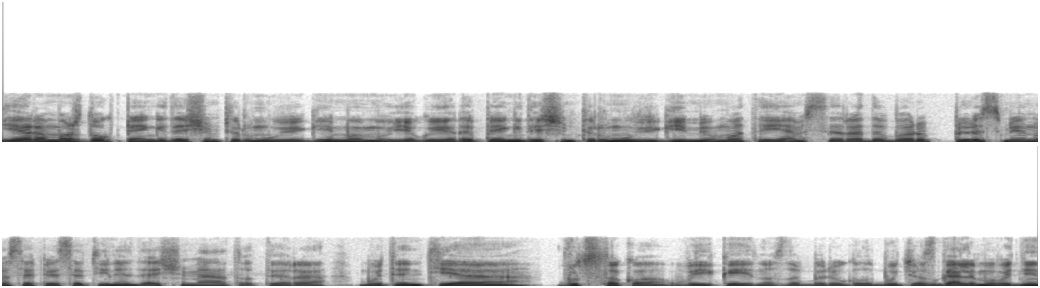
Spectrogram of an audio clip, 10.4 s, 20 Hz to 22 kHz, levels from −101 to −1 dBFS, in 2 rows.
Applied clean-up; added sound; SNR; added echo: none; none; none; none.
